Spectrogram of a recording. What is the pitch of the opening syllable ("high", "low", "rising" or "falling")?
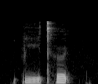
low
